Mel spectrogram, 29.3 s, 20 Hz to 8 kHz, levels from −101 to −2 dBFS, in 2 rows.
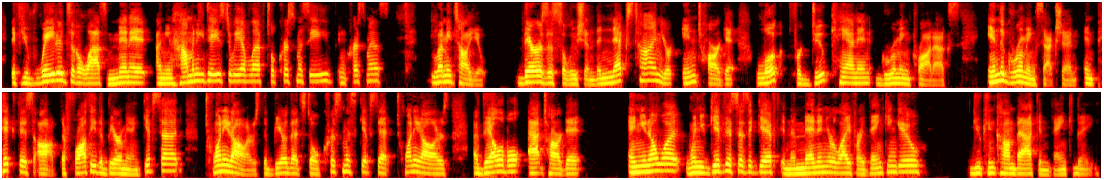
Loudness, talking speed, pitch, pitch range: -25 LUFS, 195 wpm, 145 Hz, 130-170 Hz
